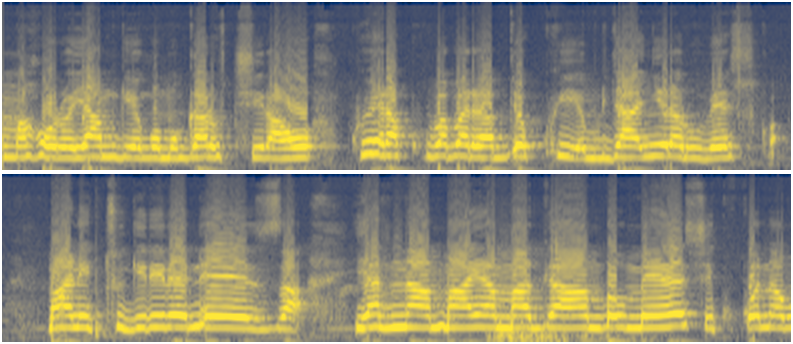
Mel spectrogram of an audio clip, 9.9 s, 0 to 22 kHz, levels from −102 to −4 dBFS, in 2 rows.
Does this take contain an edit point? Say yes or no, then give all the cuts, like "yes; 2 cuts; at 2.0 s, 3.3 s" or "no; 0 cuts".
yes; 1 cut; at 2.1 s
